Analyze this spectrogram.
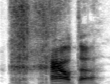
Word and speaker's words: Gouda: Danny, I must, as someone who knows a Dutchman, it is pronounced Gouda.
